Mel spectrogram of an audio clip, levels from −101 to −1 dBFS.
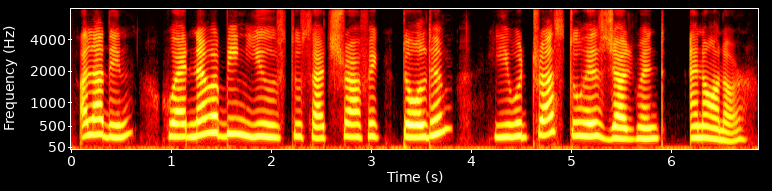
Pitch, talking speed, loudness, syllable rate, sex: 275 Hz, 165 wpm, -16 LUFS, 4.6 syllables/s, female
